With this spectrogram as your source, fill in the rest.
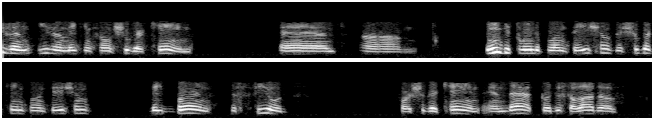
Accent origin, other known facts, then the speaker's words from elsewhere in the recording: Brazil; now in San Diego, United States; I'm from Brazil, and we've been using ethanol since the 80s, and it helped us to be to not buy any oil from other countries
